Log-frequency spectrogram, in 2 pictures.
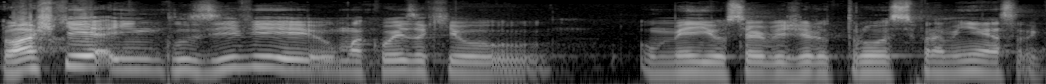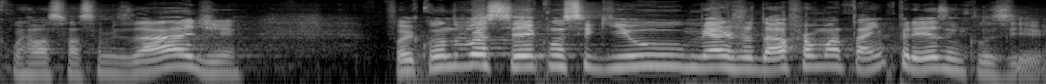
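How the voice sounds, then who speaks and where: A man with a normal speaking voice and fairly high pitch uses lively intonation. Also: moderate pace. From Brazil, Curitiba. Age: 20s. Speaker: entrepreneur, craft beer and restaurant owner. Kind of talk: casual chat.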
